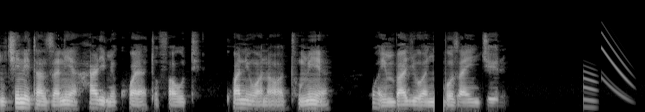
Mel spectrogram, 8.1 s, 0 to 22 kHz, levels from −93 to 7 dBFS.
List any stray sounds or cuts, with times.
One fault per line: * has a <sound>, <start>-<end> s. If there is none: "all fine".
* has a dropout, 5.4-5.5 s
* has a chirp, 7.3-8.0 s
